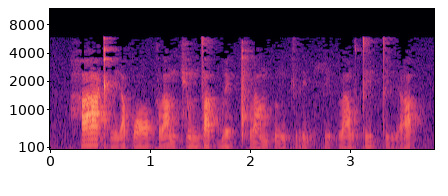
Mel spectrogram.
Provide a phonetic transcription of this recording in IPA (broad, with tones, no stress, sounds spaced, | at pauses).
h aː˥˩ kʰ l i˩˦ a̯ p ɔː˦˥ k l a˨˩ n t͡ɕ u˦˥ n t a˥˩ t̚ b e˦˥ k̚ pʰ l a˦˥ m ʔ ɯ˨˩ ŋ k r i˨˩ ʔ h i˨˩ t̚ l a˨˩ w t i˥˩ ʔ t i˩˦ a̯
